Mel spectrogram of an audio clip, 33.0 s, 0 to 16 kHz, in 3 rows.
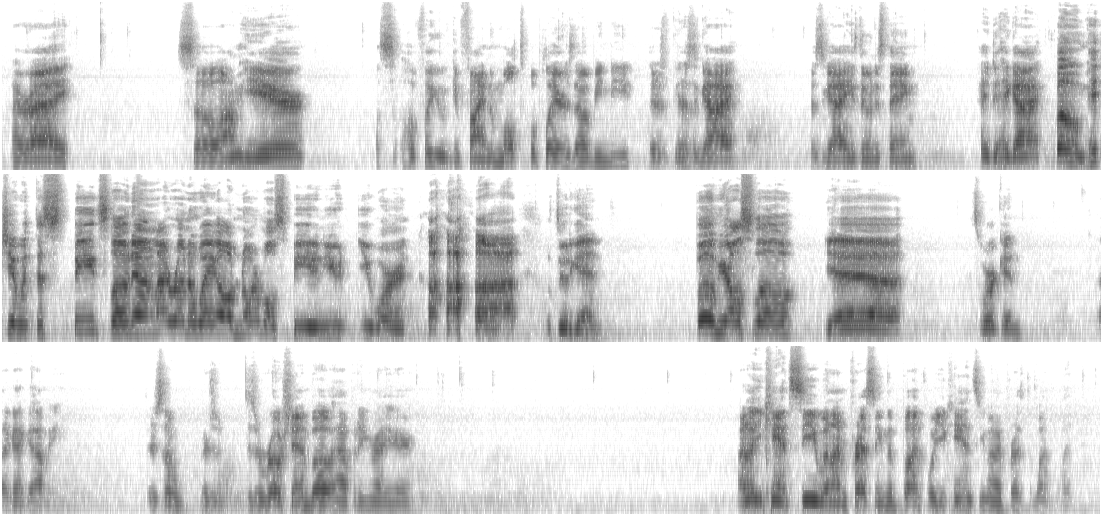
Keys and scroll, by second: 1.2-2.7 typing, 9.9-11.7 typing, 13.4-14.5 typing, 15.7-18.6 typing, 20.1-22.5 typing, 24.0-32.9 typing.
